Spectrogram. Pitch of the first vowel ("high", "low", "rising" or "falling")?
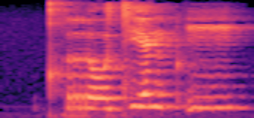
low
